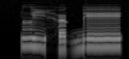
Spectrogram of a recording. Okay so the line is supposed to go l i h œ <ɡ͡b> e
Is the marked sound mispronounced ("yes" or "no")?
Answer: no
